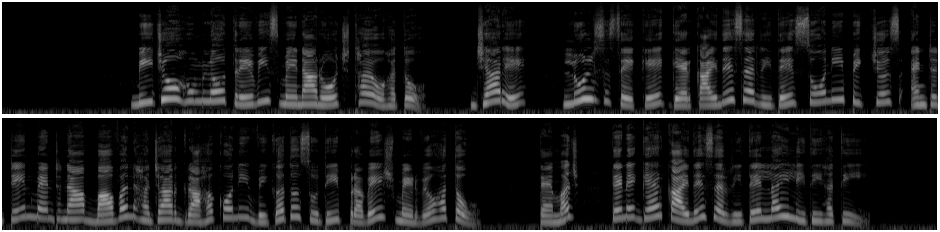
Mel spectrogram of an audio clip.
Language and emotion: Gujarati, neutral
